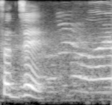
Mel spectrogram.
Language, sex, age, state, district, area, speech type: Dogri, female, 18-30, Jammu and Kashmir, Reasi, rural, read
